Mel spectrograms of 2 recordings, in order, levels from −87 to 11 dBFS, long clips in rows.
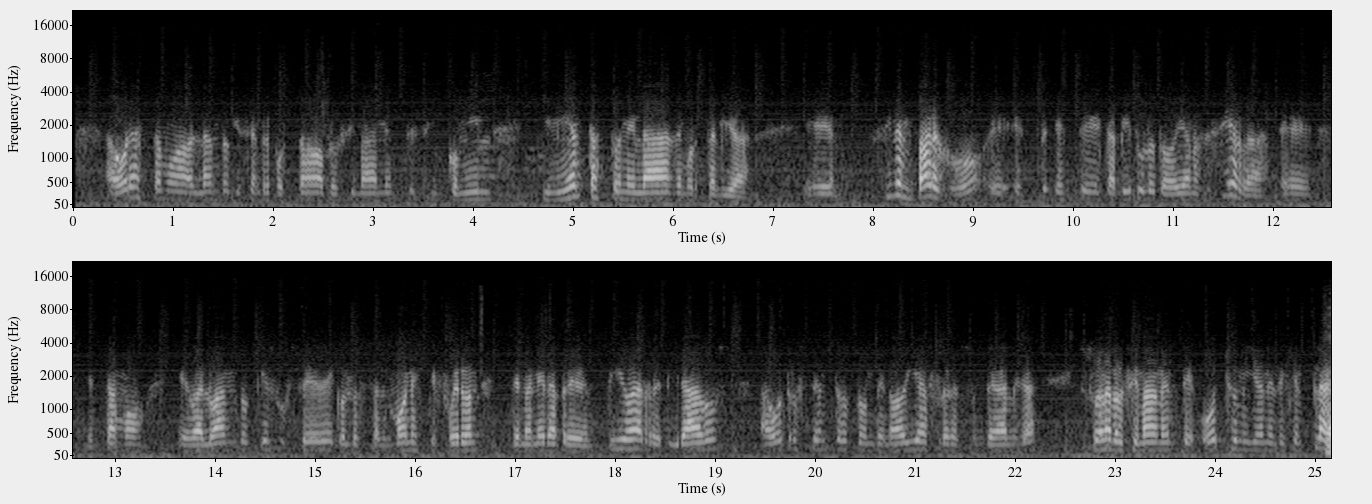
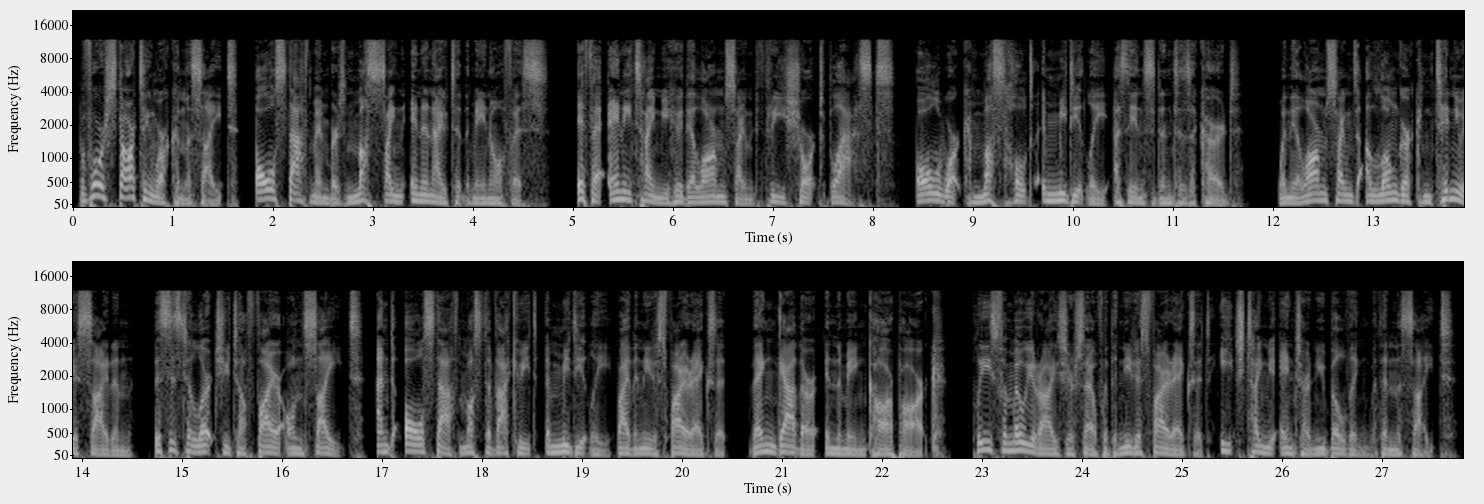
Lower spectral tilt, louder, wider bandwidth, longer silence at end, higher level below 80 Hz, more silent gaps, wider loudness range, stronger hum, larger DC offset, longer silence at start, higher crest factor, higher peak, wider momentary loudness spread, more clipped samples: first, -7 dB/octave vs -4 dB/octave; about the same, -24 LUFS vs -26 LUFS; second, 9.8 kHz vs 12.5 kHz; about the same, 0 s vs 0.1 s; second, -50 dBFS vs -42 dBFS; second, none vs 1.67-1.79 s, 4.77-5.03 s, 8.25-8.40 s, 11.75-11.99 s, 14.54-14.67 s, 16.84-16.92 s, 20.46-20.63 s, 22.67-22.86 s; first, 6 LU vs 2 LU; neither; neither; about the same, 0.05 s vs 0.05 s; about the same, 24 dB vs 22 dB; first, 0 dBFS vs -4 dBFS; first, 18 LU vs 7 LU; neither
